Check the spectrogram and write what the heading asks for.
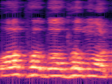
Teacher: প ফ ব ভ ম ঠোঁটে ঠোঁটে ধাক্কা হয়, ওষ্ঠে ওষ্ঠে ধাক্কা হয়, তাই এদের ওষ্ঠবর্ণ বলা হয়। ওষ্ঠ মানে ঠোঁট।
